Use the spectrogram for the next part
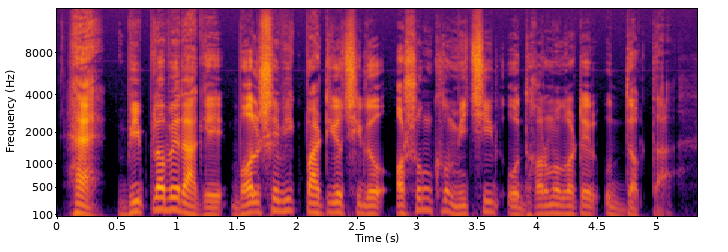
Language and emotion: Bengali, neutral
